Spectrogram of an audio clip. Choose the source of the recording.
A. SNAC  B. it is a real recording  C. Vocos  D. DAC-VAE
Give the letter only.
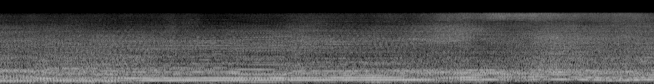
D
